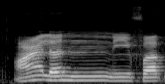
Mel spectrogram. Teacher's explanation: nun tasydidnya dibaca dengung karena bacaan gunnah musyaddadah. Alan nifaq, awalnya ini faq, panjangnya hanya 2 karena berhenti di sini berarti panjangnya boleh 2, boleh 4, boleh 5 sampai 6.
